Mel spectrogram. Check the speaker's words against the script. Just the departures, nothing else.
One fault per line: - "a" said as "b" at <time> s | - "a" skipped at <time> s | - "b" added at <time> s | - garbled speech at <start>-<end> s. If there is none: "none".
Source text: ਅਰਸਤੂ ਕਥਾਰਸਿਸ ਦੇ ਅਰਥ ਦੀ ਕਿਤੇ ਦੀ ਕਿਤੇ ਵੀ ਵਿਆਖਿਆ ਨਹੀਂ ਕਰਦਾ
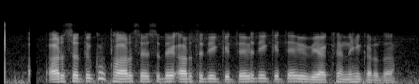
none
